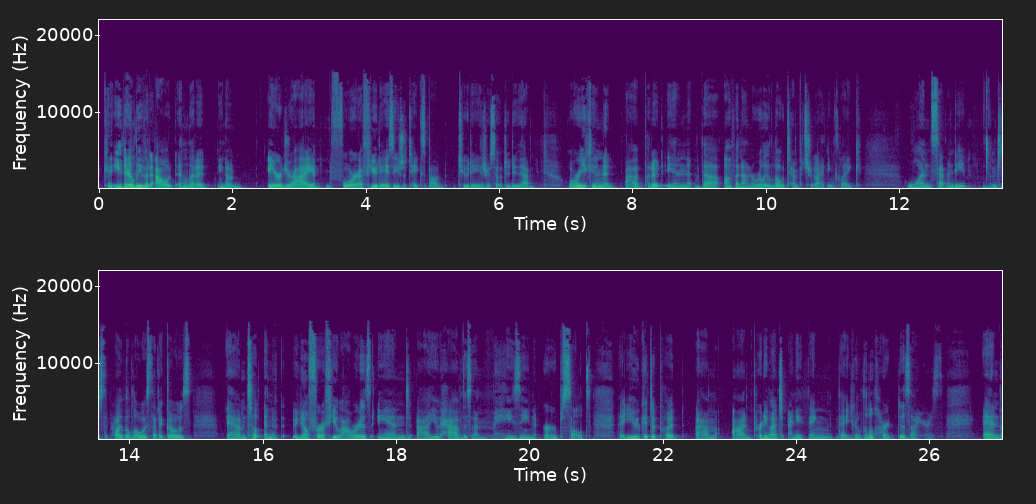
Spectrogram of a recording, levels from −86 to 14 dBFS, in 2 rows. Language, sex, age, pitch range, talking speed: English, female, 20-39, 165-200 Hz, 195 wpm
